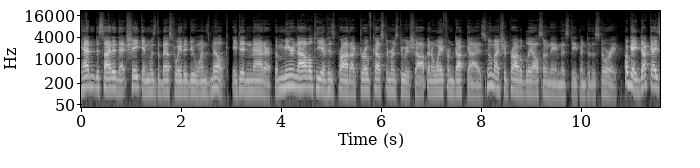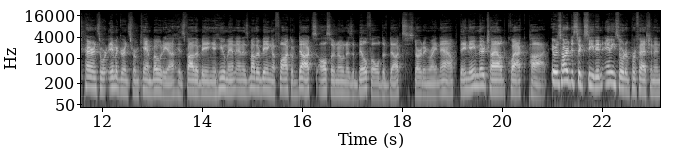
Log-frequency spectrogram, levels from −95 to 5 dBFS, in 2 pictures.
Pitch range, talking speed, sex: 120-155 Hz, 235 wpm, male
